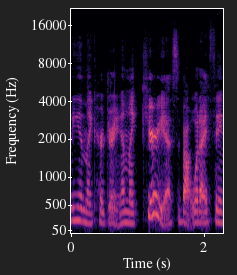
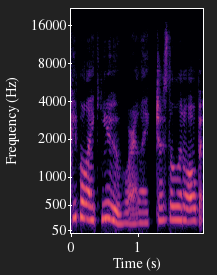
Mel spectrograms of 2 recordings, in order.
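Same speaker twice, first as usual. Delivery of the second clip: put-on solemn, very sober voice; 3 semitones higher than usual. Retelling a man who talked to the speaker about god, imitating a very sober voice. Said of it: "in this very like sober voice".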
